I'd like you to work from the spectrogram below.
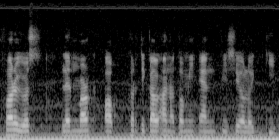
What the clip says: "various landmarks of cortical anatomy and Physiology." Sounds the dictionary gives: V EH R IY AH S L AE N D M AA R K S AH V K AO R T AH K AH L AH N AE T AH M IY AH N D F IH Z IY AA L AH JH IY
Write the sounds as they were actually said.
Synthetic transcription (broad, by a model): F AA R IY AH S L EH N M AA R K AH P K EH R T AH K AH L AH N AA T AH M IY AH N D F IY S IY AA L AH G IY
